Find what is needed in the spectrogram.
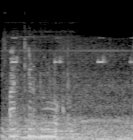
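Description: Steady low rumble of a car's engine and road noise heard inside the cabin while driving, with a short stretch of a voice in the first second.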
